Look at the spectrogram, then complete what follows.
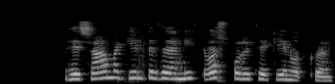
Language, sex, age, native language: Icelandic, female, 60-69, Icelandic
